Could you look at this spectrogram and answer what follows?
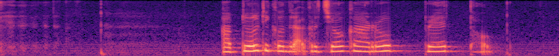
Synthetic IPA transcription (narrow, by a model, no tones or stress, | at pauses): ʔab̚d̪̥ʊld̪̥i̤kɔnt̪ɾa̰ʔkərd̥ʒ̥ɔ̤kaɾob̥ɾɛt̪ːɔ̰k̚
